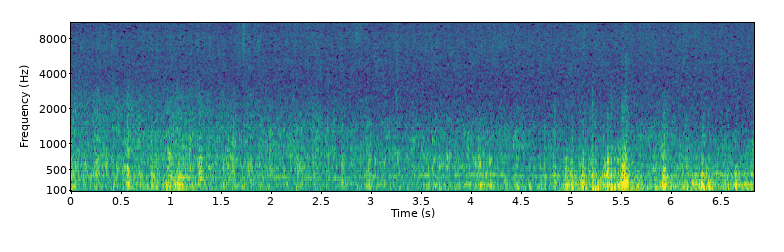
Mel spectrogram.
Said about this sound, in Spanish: Era una noche fría y húmeda de invierno, una de esas donde la lluvia caía pesadamente sobre la ciudad. El eco de las gotas golpeando el techo metálico del edificio de la morgue era un sonido constante, casi hipnótico.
